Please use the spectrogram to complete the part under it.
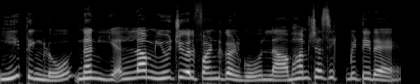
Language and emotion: Kannada, happy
